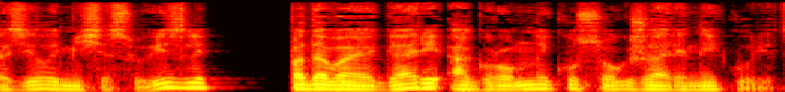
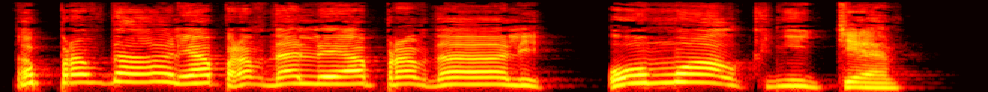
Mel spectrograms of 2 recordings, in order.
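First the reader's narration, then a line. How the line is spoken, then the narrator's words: Shouting. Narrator (Russian): крикнула миссис Уизли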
